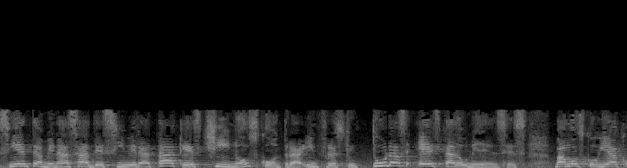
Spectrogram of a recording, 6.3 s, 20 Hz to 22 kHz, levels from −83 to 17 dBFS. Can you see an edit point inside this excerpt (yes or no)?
no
